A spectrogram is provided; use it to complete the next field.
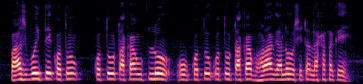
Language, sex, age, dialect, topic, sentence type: Bengali, male, 25-30, Northern/Varendri, banking, statement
